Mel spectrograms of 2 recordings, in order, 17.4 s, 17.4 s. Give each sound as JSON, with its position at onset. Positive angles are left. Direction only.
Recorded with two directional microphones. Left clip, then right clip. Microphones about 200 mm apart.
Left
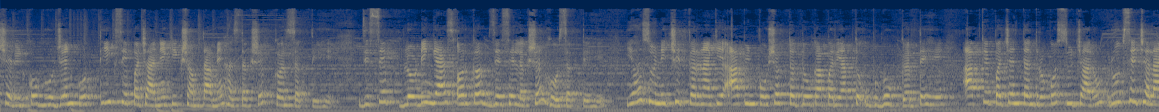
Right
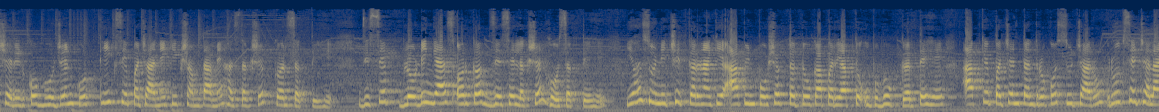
{"t": 0.0, "sound": "speech", "side_deg": -20}
{"t": 1.0, "sound": "a woman's voice", "side_deg": 0}
{"t": 1.5, "sound": "a woman's voice", "side_deg": -20}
